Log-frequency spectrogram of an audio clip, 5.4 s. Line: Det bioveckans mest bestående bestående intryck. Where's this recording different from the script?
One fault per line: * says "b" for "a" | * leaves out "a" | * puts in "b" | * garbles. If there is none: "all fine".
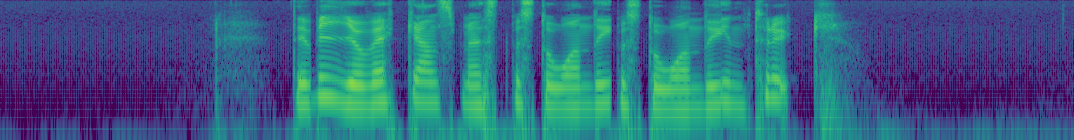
all fine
